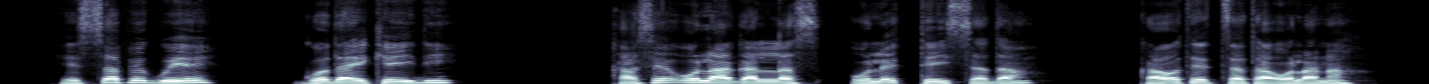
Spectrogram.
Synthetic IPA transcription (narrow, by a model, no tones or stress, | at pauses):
hɛsːɐfɛɡʊjɛ | ɡɔd̪ɐjkɛjɪd̪ɪ | kɐsɛʔɔlaːɡɐlːɐsɔlɛt̪ːɛjsːɐd̪ɐ | kɐwɔt̪ɛt͡sːɐt̪ɐɔlɐnɐ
